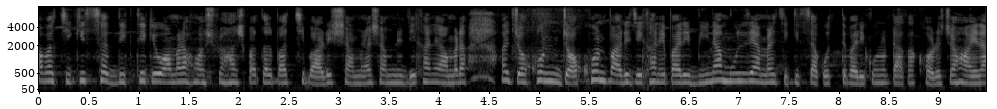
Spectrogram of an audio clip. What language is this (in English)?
Bangla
